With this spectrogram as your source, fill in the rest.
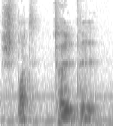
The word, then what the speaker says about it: Spotttölpel: We say Spotttölpel. Oh, yeah? Can you say that? Say it one more time. Spotttölpel. Spotttölpel.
